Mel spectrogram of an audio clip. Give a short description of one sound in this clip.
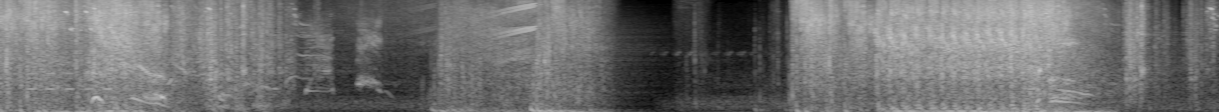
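Energy guns fire in rapid, crackling bursts.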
